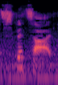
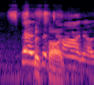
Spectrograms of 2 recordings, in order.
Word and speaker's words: Spezzatino: We call it Spitzad, but the true Italian name is Spezzatino.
